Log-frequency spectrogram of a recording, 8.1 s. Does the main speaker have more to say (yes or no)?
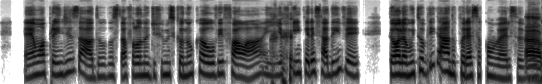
no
